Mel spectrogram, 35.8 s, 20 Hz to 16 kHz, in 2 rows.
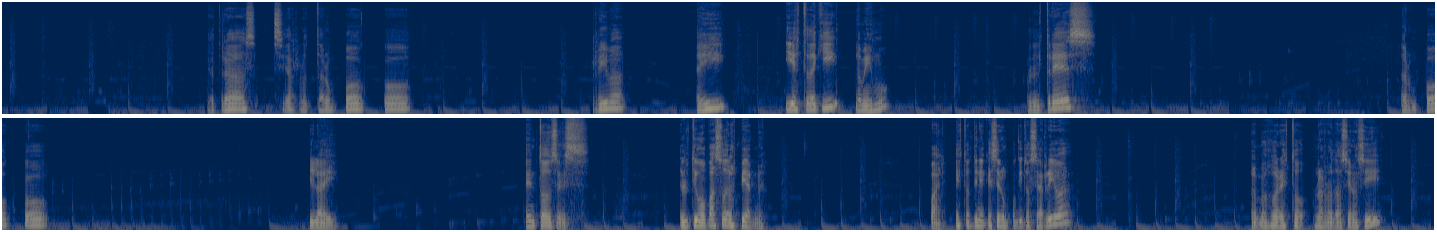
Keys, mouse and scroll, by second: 2.0 click, 3.6 r, 5.4 click, 6.4 click, 8.5 i, 9.8-10.4 middle drag, 11.4 right click, 12.7 KP_3, 15.4-16.4 drag, 17.7 r, 20.4 g, 22.0 g, 22.0 i, 23.3 middle click, 24.0-24.4 scroll down 1, 24.4-25.7 middle drag, 25.8 space, 26.1 click, 26.7-27.1 scroll up 1, 27.1-27.7 middle drag, 28.2 scroll down 1, 30.0 right click, 30.9 right click, 30.9-32.8 drag, 34.0 right click, 34.9 r.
